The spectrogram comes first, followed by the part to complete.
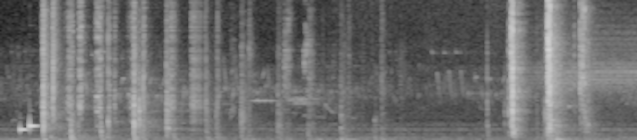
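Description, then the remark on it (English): A neighbor at the front door: a string of sharp, irregular knocks and taps, moderately loud, with a couple of heavier thumps near the end and no voices. “Someone's at the door.”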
